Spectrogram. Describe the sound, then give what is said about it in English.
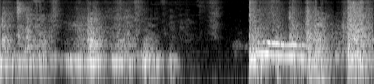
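Rustling and shuffling, a brief near-silence, then a sudden loud crash as an object is pushed off and hits the floor, with a short ringing clatter trailing after the impact. “So I'm putting it on the floor. Put it on the floor. Push it off.”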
